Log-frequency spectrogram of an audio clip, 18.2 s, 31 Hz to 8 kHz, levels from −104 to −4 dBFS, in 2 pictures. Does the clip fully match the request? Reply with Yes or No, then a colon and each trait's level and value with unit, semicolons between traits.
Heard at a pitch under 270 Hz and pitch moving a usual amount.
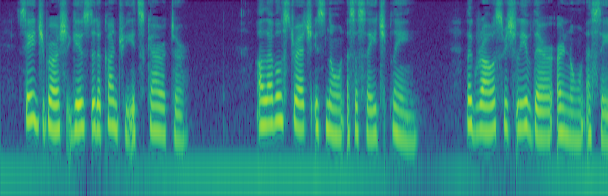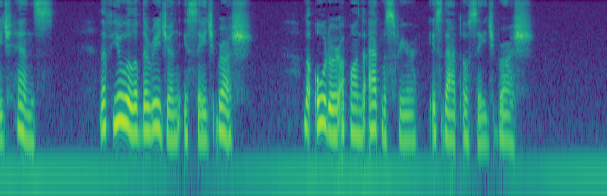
Yes: high, 190 Hz; average, 4.6 semitones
